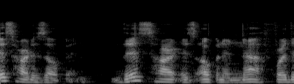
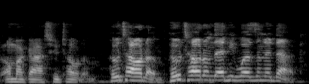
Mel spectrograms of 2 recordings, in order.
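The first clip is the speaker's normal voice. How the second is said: louder, high panicked who told him; scandalised outcry; 9 semitones higher, 8 dB louder than usual. Retold or imitated. The ducks, panicking that he learned the truth. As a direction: cry out in scandalised alarm.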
